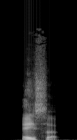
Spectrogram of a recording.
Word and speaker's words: ASA: How do you pronounce it? – ASA. – ASA.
